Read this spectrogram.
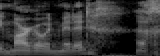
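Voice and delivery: ordinary delivery

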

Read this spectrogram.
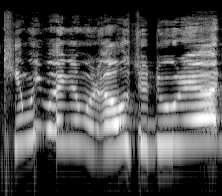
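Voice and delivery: very high, sustained whiny voice; exaggerated whine. A narrator's reading. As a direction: whine it out like a hammed-up complainer. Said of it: "he whined".

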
